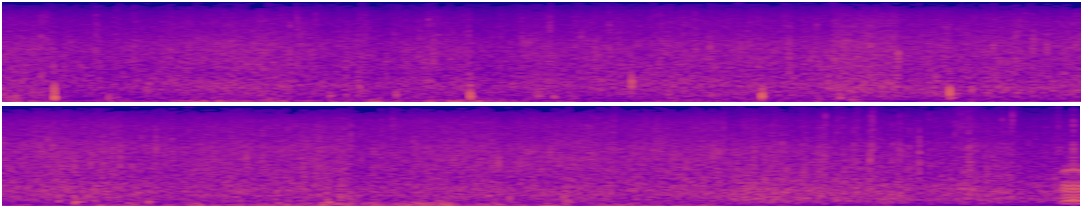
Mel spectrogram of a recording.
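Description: Steady rain falling, with a few louder single drops striking close by now and then.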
